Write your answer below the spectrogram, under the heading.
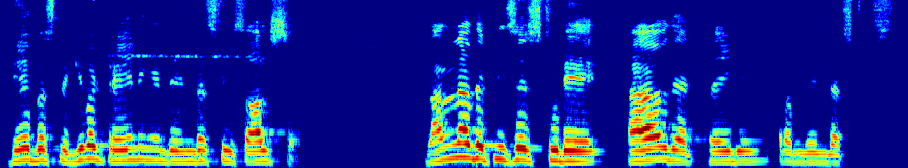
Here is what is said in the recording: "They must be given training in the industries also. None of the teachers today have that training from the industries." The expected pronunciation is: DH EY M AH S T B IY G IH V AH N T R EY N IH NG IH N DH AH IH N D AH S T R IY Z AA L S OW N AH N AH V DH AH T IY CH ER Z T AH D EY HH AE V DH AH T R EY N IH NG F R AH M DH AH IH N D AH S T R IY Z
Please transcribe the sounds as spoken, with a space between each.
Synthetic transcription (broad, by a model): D EY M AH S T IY G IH V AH T R EY N IH NG IH N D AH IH N D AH S T R IY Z AA L S OW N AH N AH V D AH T IY S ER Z T AH D EY HH AE V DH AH T R EY N IH NG F R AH M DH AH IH N D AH S T R IY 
